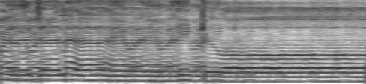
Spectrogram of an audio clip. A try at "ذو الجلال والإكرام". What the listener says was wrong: ذال کی ادائیگی دوبارہ کلیئر کریں.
